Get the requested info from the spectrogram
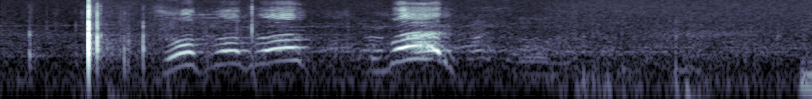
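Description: Cricket bat striking the leather ball, a single sharp crack about half a second in, as the batsman plays a shot that goes for four. It is followed by several short shouted calls from voices on the field.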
